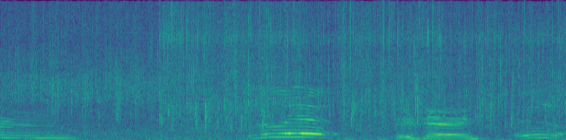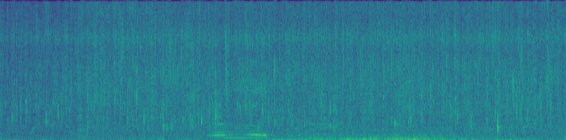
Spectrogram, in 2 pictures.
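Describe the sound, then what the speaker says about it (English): Steady rain patters on a surface at a house in Arizona while a child and an adult speak briefly over it. "Raining here at the house."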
